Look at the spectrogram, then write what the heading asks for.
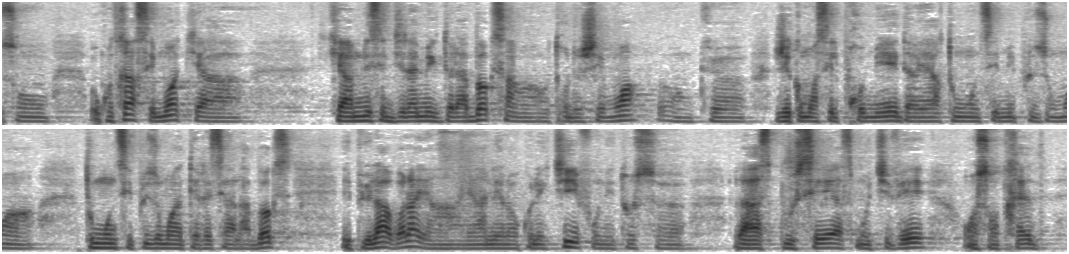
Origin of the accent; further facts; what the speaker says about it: France; on est beaucoup de Français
